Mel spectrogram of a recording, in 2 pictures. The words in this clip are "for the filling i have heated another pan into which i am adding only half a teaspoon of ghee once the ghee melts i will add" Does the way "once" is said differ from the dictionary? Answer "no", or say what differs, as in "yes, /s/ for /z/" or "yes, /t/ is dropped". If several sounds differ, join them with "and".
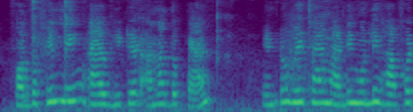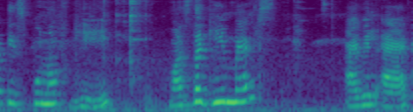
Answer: yes, /n/ is dropped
